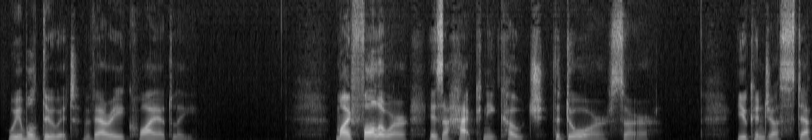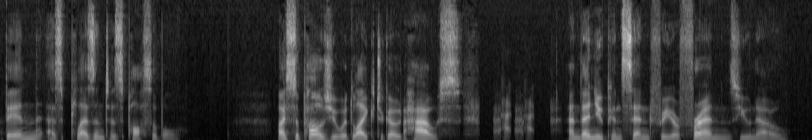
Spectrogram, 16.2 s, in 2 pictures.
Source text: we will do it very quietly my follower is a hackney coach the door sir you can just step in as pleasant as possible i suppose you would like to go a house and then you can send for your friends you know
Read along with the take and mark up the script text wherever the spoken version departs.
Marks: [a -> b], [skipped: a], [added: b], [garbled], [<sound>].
we will do it very quietly my follower is a hackney coach the door sir you can just step in as pleasant as possible i suppose you would like to go a house [laugh] and then you can send for your friends you know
